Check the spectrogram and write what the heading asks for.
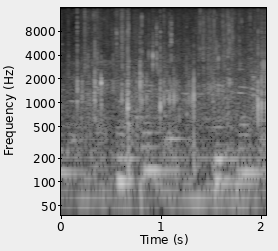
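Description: Background music with low held notes that change every half second or so, overlaid with many short, sharp clicks.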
